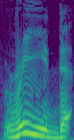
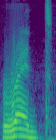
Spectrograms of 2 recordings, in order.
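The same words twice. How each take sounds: First: It is the present tense pronunciation. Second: It is the past tense pronunciation. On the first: The action happens now. "In the present we say read" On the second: The action happened before. "لكن في الماضي read"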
